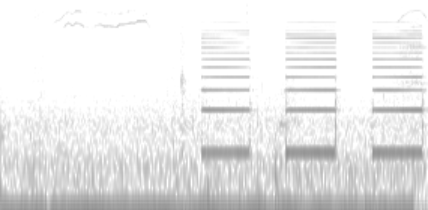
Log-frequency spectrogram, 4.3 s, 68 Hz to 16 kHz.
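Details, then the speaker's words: 2011 13-inch MacBook Air A1369 that won't turn on, battery disconnected and SSD removed, charger connected; three even half-second beeps about a second apart, repeating; three-beep RAM fault code, RAM reflow planned though CPU or PCH also possible. "we get three beeps and it just continues forever so i thought i turned it off let's try again"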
